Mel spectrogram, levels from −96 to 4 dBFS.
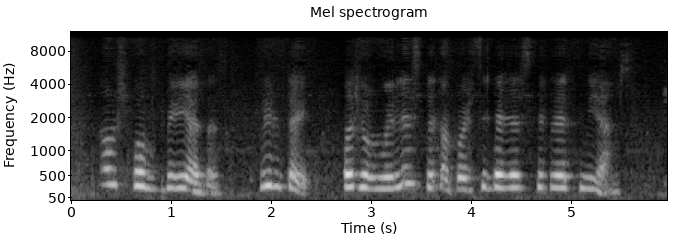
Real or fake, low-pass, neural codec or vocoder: fake; 10.8 kHz; codec, 24 kHz, 0.9 kbps, WavTokenizer, medium music audio release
